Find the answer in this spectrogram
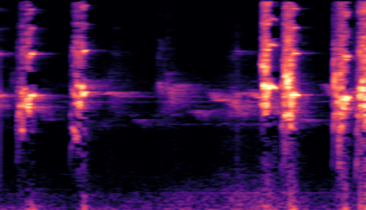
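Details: A white-eyed male Javan myna gives harsh, squeaky chattering bursts with a thin whistled note between them, about five loud bursts in three seconds.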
